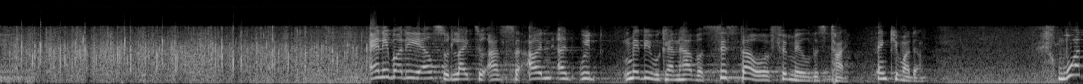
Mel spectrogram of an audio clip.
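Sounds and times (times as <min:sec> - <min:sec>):
audience clapping: 0:00.0 - 0:03.8
speech: 0:03.8 - 0:09.6, 0:10.6 - 0:10.8.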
